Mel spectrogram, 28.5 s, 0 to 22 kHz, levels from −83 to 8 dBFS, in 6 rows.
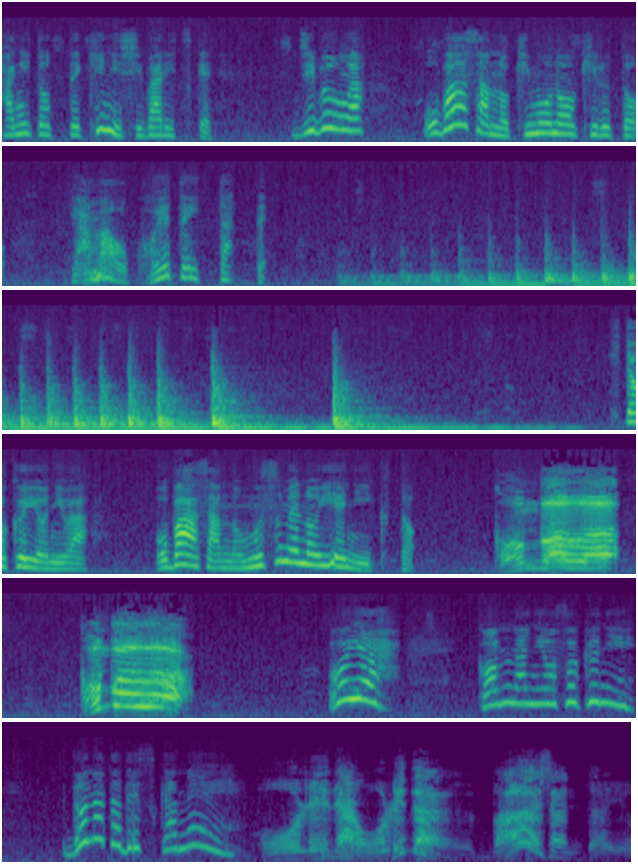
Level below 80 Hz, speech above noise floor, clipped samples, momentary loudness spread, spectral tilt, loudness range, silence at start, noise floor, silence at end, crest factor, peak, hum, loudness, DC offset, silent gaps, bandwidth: -54 dBFS; 36 dB; under 0.1%; 22 LU; -5.5 dB/octave; 13 LU; 0 s; -55 dBFS; 0.5 s; 20 dB; 0 dBFS; none; -19 LUFS; under 0.1%; none; 14 kHz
